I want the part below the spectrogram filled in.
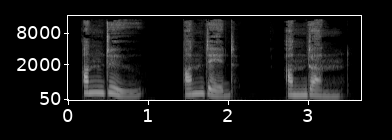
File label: "undo", English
